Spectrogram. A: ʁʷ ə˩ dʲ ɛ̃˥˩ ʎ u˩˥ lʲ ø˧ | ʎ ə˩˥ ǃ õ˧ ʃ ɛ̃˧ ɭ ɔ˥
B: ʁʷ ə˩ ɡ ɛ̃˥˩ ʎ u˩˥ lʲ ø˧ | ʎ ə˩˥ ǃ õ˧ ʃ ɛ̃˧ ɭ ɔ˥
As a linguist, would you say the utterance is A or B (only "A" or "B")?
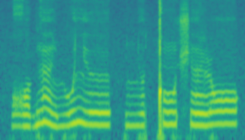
B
